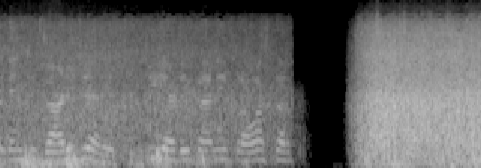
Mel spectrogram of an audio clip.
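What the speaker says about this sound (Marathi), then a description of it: "पाऊस जो आहे तो मुसळधार कोसळतोय" Heavy monsoon rain in Sindhudurg, India hisses in a dense, steady wash, first under a person talking, then louder and alone after a brief silence.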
